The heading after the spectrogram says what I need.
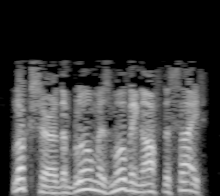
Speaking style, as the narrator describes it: said urgently

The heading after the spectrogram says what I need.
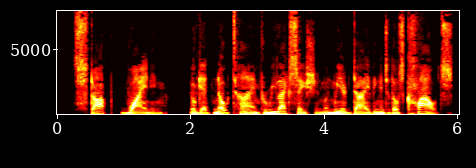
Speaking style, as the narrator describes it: Krebs snarled at them

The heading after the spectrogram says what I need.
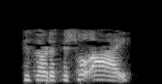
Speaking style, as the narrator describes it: she blurted

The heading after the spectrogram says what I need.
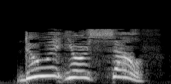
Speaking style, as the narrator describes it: bellicose red-faced man thundered

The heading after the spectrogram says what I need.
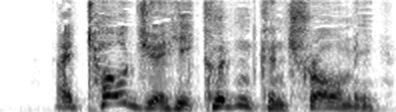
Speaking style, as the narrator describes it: Greg snapped

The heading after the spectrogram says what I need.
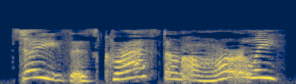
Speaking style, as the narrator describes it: moaned

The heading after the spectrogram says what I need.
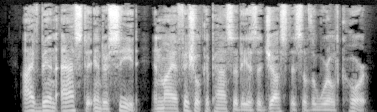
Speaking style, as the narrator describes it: Jill said

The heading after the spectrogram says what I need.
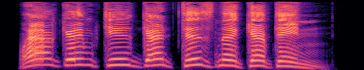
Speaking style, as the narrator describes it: it said, in a tinny, cheery voice

